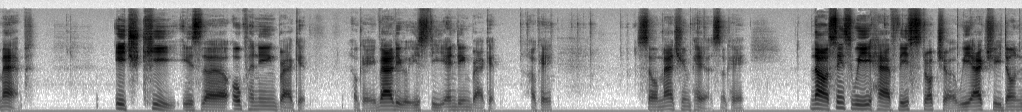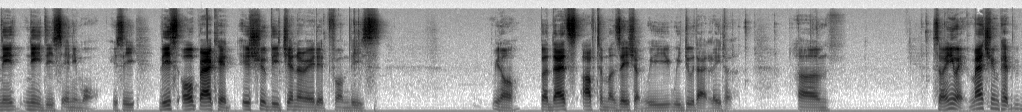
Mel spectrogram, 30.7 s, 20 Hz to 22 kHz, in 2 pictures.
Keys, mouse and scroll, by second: 1.0-11.0 typing, 12.7-15.8 typing, 14.4 ctrl+g, 19.4 ctrl+g, 19.5-20.8 typing, 26.0-27.7 typing, 29.0-30.6 typing.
